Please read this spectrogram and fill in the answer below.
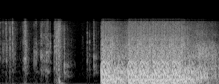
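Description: An added sound effect: a run of sharp clicks, then about a second in a sudden, loud, rapid rattle of strokes that starts to fade near the end.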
